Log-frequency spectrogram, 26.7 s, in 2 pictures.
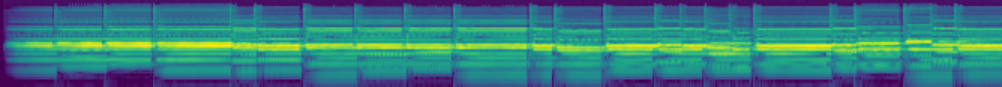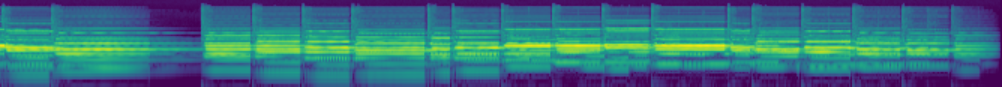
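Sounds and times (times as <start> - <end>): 
flute ensemble playing: 0.4 - 26.7.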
